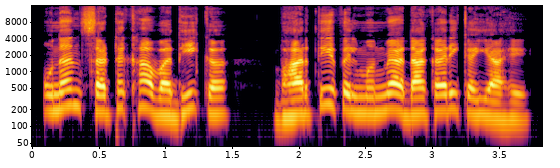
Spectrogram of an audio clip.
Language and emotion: Sindhi, neutral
